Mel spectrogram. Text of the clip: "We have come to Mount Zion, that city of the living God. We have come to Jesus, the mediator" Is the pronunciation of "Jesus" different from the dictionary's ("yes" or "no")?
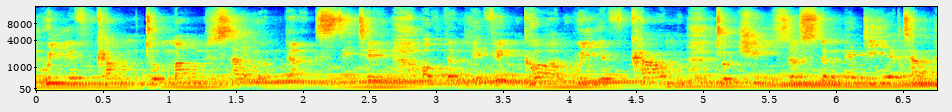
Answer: no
